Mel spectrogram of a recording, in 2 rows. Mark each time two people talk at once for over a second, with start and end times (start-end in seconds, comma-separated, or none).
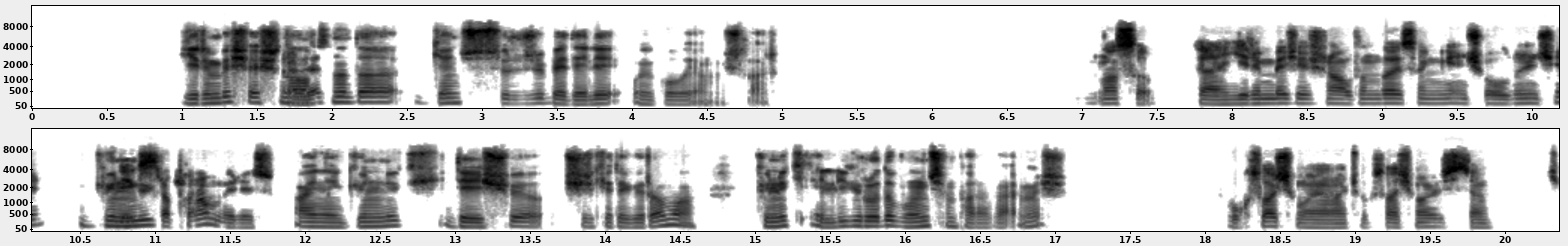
none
